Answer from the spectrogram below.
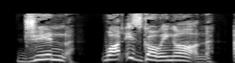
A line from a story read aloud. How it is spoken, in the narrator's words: I shouted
